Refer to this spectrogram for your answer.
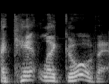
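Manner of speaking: ordinary delivery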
